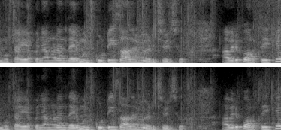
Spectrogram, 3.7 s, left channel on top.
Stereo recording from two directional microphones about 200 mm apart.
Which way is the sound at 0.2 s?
20° left (ahead or behind).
